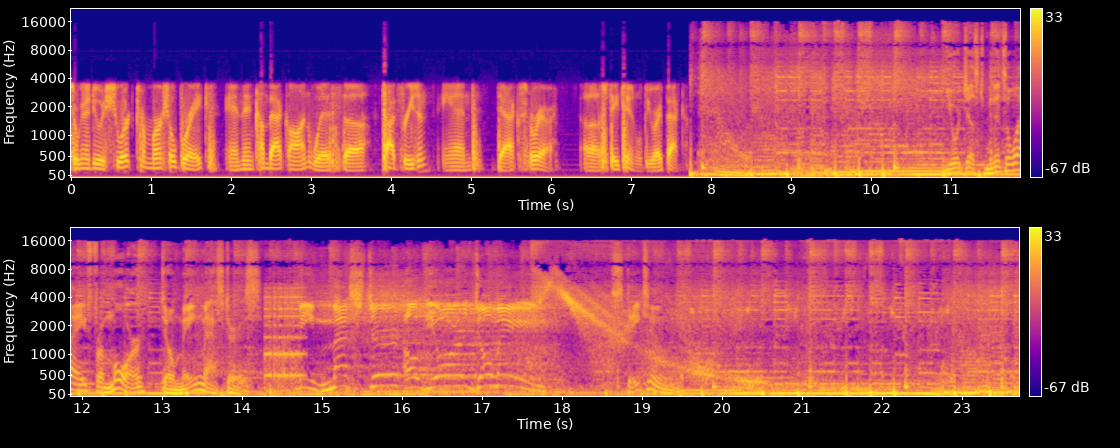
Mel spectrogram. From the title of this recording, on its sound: LIVE from SES New York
